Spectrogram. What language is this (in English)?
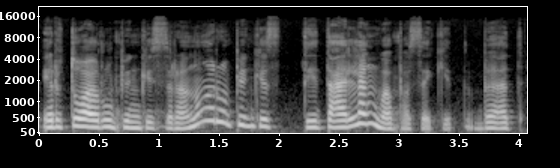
Lithuanian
